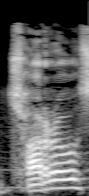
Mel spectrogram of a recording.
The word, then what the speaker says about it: charro: Is it a charro suit? Am I pronouncing it right? – Yeah. Mm-hmm.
